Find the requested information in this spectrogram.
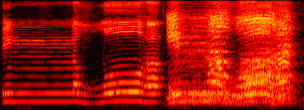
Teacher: نون مشدد میں ایک الف کے برابر غنہ ہوگا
